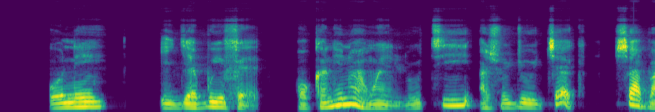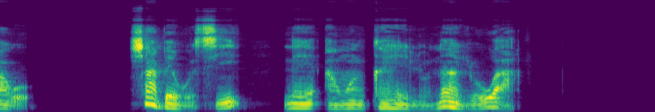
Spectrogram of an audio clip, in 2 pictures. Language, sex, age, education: Yoruba, male, 30-45, tertiary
